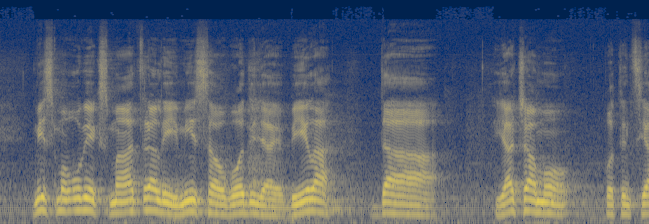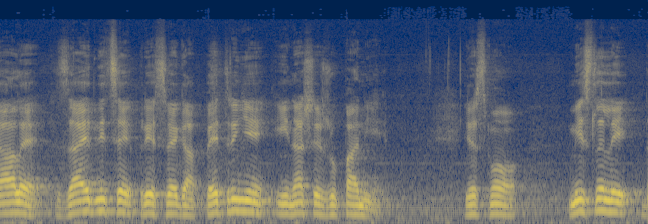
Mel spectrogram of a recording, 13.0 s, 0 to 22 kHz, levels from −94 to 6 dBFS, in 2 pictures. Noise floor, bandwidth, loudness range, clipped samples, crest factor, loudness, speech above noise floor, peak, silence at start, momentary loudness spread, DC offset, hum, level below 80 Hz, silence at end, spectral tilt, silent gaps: -39 dBFS; 13.5 kHz; 4 LU; under 0.1%; 14 dB; -14 LUFS; 25 dB; 0 dBFS; 0 s; 11 LU; 0.2%; none; -48 dBFS; 0 s; -5.5 dB/octave; none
